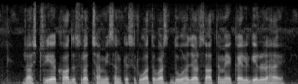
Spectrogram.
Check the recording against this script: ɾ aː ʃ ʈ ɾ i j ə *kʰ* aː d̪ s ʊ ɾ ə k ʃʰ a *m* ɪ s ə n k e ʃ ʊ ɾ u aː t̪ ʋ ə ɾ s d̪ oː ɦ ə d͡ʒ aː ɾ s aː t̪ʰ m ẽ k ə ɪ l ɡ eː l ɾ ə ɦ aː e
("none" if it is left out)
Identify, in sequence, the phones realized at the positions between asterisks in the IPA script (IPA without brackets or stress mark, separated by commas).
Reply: kʰ, m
